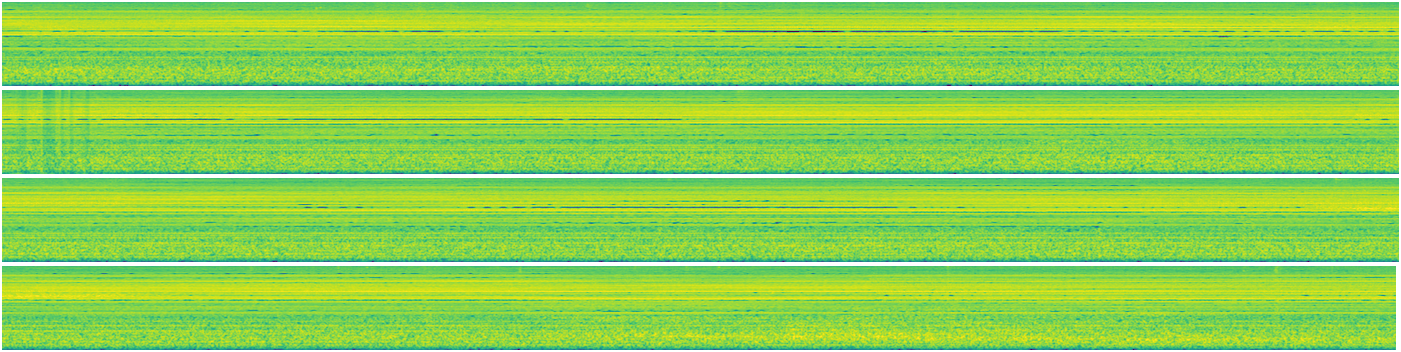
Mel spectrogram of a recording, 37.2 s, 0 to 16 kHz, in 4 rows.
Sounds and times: neon fluorescent store sign loud buzz 0:00.0 - 0:37.2

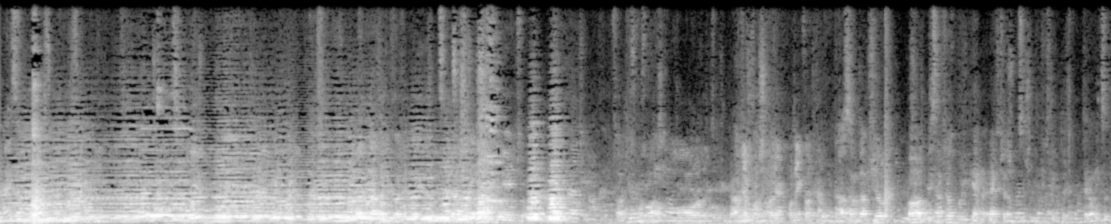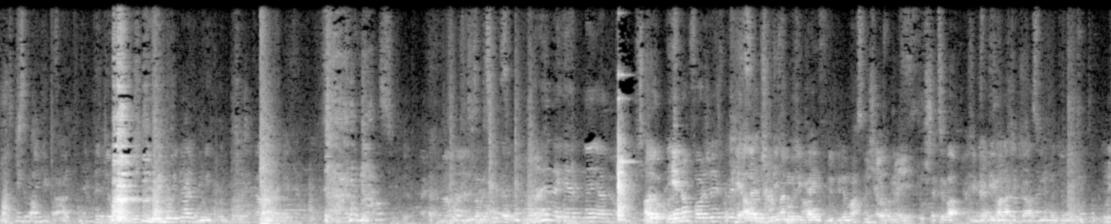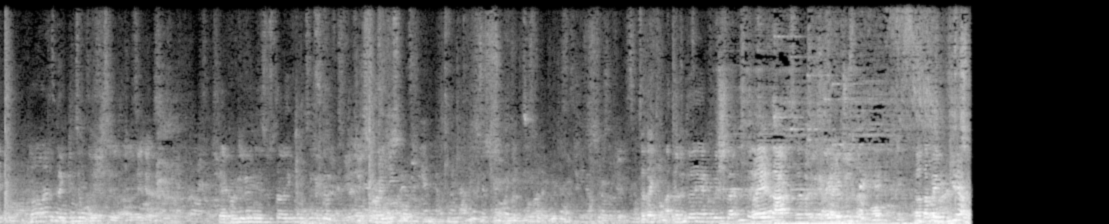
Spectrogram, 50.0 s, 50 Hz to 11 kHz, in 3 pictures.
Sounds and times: accordeon 0:00.0 - 0:09.2
crowd 0:00.0 - 0:47.9
accordeon 0:44.0 - 0:47.9

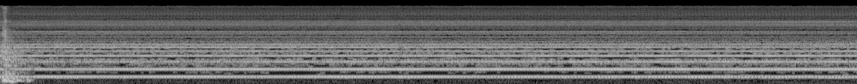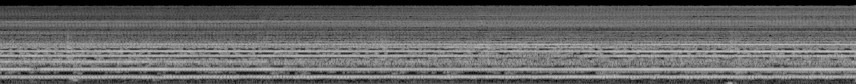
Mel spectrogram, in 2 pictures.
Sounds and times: Dumpster Pressing 2 0:00.0 - 0:00.5

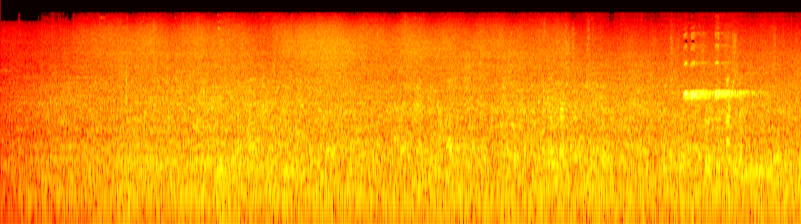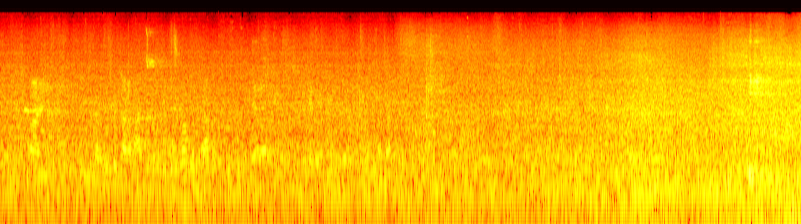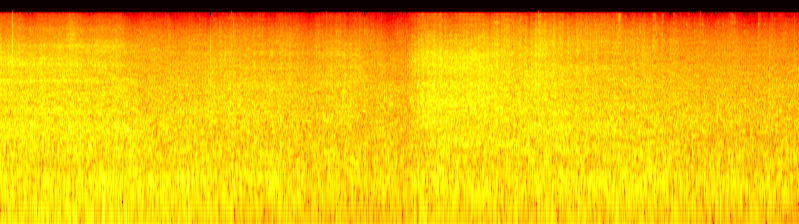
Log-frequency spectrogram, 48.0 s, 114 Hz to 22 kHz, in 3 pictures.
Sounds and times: whistles 0:13.6 - 0:15.0

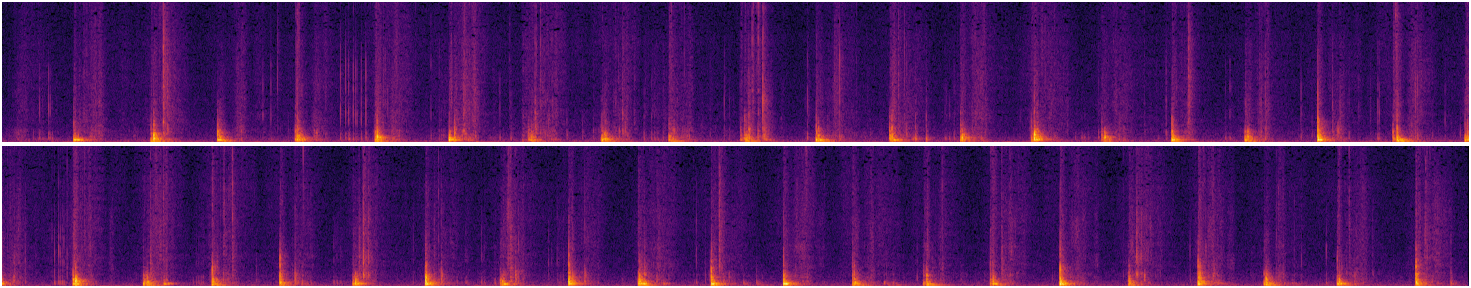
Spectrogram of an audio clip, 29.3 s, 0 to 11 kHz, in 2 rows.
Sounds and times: Walking on a wooden floor 0:00.1 - 0:29.3

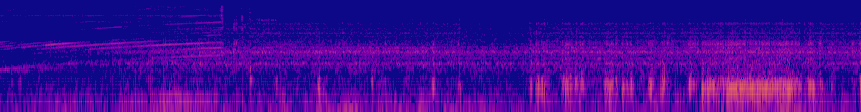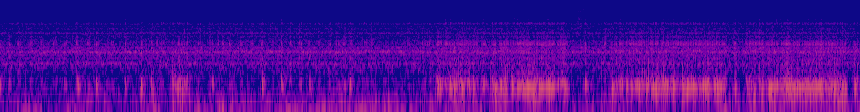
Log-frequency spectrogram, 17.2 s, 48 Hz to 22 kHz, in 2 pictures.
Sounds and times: magnetic harddisk 0:00.0 - 0:17.2

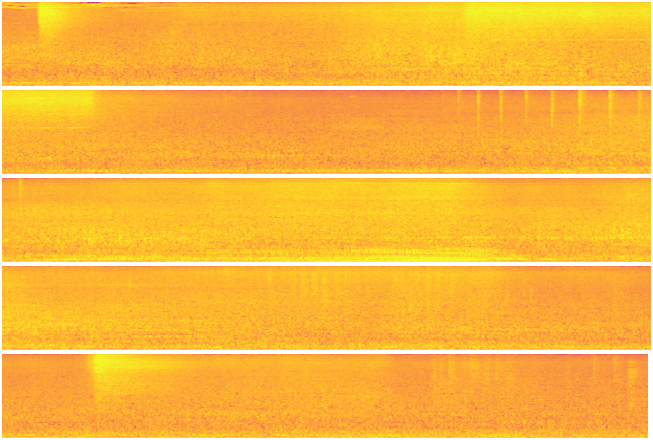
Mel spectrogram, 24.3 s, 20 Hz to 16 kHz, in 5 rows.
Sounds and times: traffic 0:00.0 - 0:24.3
motorcycle 0:09.3 - 0:13.9

